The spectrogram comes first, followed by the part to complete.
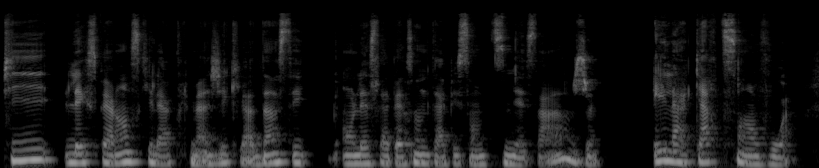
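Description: Somewhat breathy and fairly low-pitched, a woman with a Quebec accent talks at a fairly quick pace with ordinary pitch variation. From Quebec, Canada. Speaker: workplace engagement expert. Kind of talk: interview. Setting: video call.

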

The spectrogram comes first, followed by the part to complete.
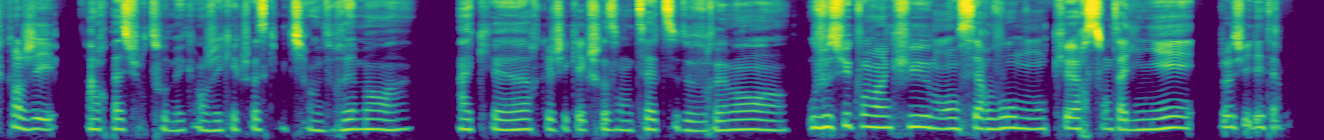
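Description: A dark, mellow tone carries monotone, flat intonation at a moderate pace. The sound is dry and close with no echo, on a very clean recording with a silent background. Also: woman, medium pitch for a woman. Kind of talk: testimony.

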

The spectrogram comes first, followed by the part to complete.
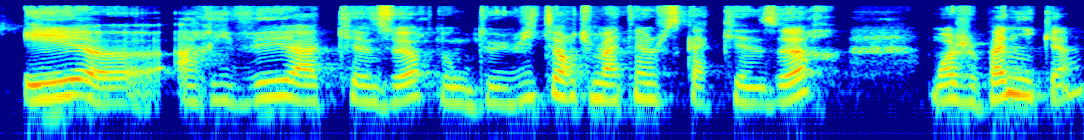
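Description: An unremarkable speaking voice from a woman of medium pitch, fairly slow, with ordinary pitch variation over a quiet background. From Marseille, southern France. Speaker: makeup artist and training school owner. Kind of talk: podcast interview.

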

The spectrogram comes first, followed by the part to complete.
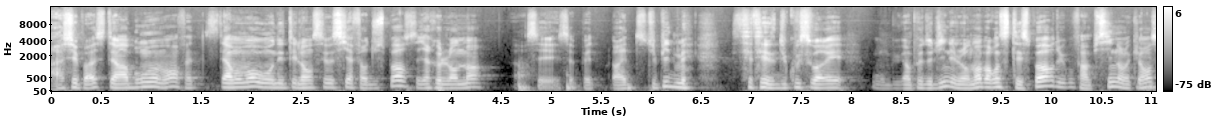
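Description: A man's medium-pitched voice at a very fast pace with fairly even intonation. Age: 20s. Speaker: podcast guest. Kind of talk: casual chat.

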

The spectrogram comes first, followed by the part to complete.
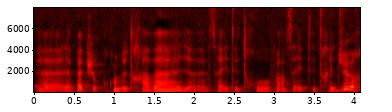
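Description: A woman speaks at a moderate pace in a normal speaking voice. Her pitch sits in the middle range. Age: 30s. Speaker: mother and Instagram blogger. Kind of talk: personal testimony interview.

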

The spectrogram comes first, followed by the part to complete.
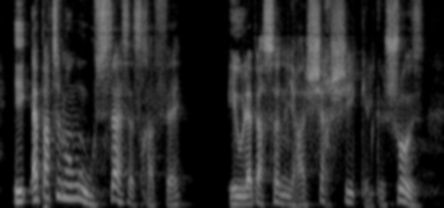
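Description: The pitch swings very widely up and down at a moderate pace. The recording is very clean, with a silent background. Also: man. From France, Lyon. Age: 50s. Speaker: HR training coordinator. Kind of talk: casual interview. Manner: hesitant, many fillers and repetitions.

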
